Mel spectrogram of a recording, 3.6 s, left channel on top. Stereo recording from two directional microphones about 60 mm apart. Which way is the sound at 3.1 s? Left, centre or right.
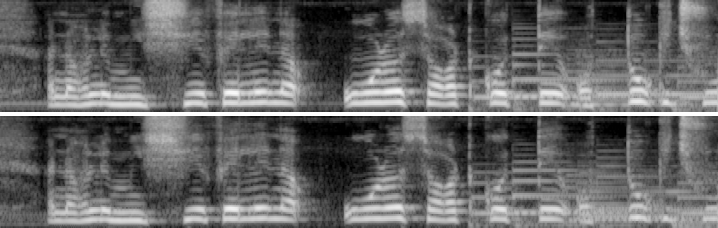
Left.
